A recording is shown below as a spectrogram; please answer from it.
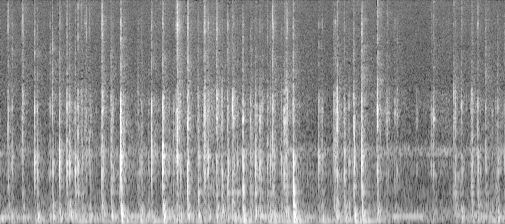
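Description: Fast tapping by fingertips with long red nails on a backlit laptop keyboard in a silver aluminum body, its keys covered by a thin red silicone skin. A rapid, steady stream of short, soft clicks with very quick decay, each tap carrying a muted mid tone and some bright click edges over a low thumping base.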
